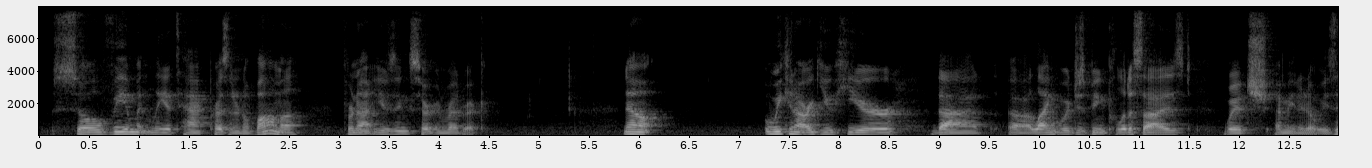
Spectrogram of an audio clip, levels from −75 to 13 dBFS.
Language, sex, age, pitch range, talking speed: English, male, 20-39, 110-135 Hz, 120 wpm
